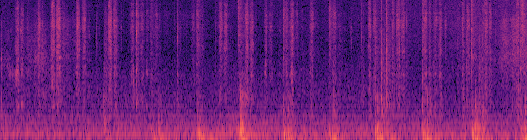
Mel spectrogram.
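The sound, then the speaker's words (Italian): A pen scratching on paper as a note is written: brisk, irregular scribbling strokes, steady and fairly faint, with no voices. “Intanto io scrivo un biglietto per la levatrice.”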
